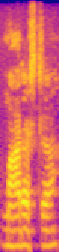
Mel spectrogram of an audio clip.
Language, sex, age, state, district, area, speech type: Marathi, male, 30-45, Maharashtra, Gadchiroli, rural, spontaneous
